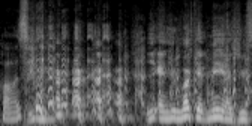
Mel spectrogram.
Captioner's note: both laughing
